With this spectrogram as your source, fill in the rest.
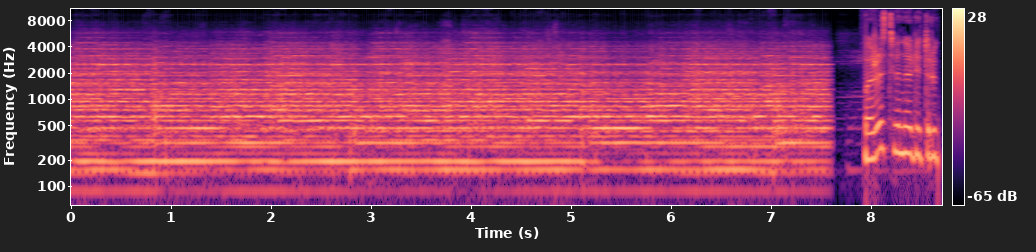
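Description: A choir of men sings in long, steady chords.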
